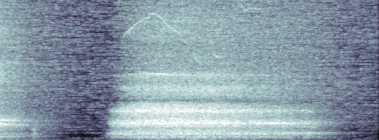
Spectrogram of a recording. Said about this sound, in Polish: Wdech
